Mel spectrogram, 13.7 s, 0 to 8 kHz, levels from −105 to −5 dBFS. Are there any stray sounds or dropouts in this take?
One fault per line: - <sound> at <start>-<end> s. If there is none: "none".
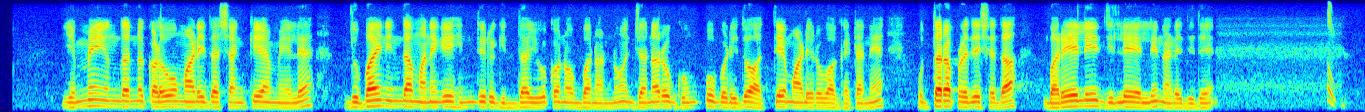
- chirp at 13.3-13.4 s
